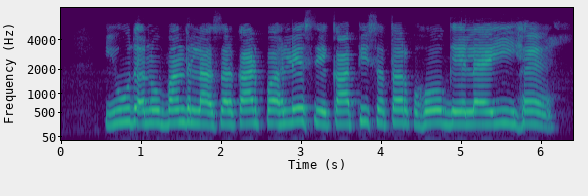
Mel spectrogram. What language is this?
Magahi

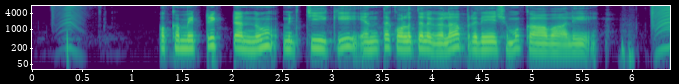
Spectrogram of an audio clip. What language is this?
Telugu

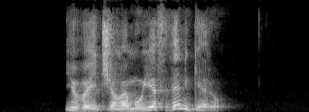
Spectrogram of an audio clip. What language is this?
Kabyle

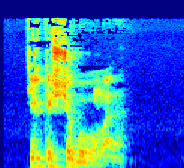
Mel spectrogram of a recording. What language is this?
Ukrainian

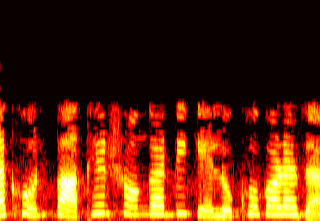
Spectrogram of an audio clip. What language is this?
Bangla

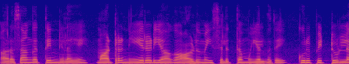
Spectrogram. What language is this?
Tamil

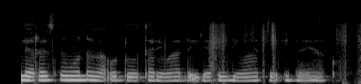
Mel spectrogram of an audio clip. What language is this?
Kikuyu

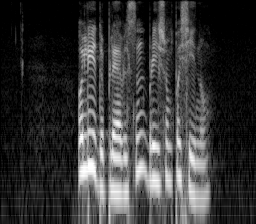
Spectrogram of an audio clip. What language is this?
Norwegian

